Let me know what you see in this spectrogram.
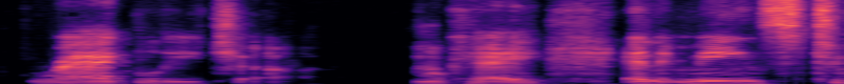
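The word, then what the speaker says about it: רגל: the number is 7272 right and it is pronounced rag Lea rag Lea okay and it means to be able to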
